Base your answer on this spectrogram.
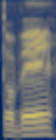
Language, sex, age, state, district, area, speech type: Santali, male, 45-60, Jharkhand, Bokaro, rural, spontaneous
